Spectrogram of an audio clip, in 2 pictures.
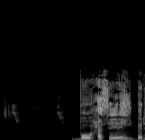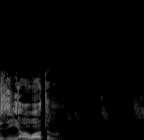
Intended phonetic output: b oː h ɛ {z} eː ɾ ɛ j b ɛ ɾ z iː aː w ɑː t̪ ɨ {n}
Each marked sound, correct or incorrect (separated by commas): incorrect, incorrect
